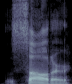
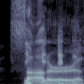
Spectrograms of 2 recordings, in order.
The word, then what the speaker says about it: solder: disagree with you guys the way you say we go it s o l d r oh okay solder that's it solder for us it's s o d d r is what it sounds like the way we say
